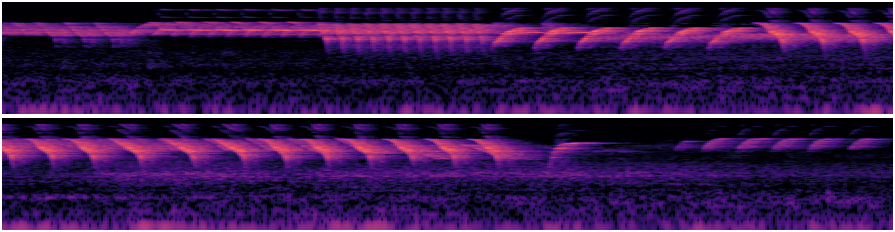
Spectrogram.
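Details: Pet canary singing in duet: bright high song with a buzzy opening, then a long run of rapid repeated rising chirps, about two per second, ending in short whistled notes after a brief pause.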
